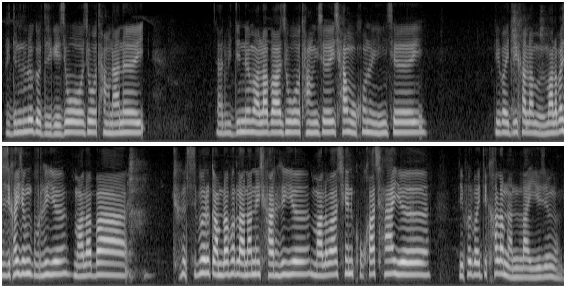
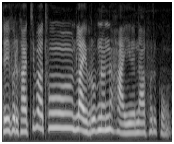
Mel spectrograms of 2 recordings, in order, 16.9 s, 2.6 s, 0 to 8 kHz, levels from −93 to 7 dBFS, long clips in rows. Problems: none marked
